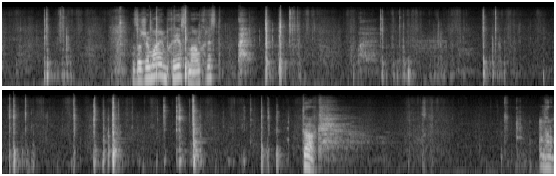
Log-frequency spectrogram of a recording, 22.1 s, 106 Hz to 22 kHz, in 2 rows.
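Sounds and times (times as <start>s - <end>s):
hand tools clicking on metal: 0.3s - 1.4s, 2.2s - 4.4s, 5.1s - 6.3s, 7.5s - 8.9s, 14.1s - 16.8s.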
